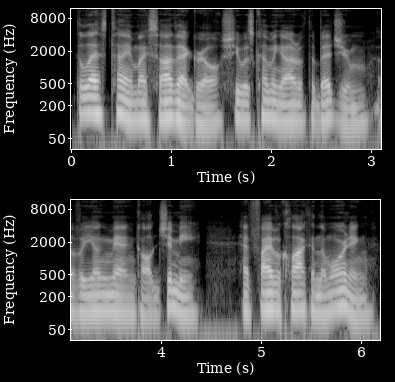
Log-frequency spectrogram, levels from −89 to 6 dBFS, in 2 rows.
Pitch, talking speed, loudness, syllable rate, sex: 110 Hz, 250 wpm, -19 LUFS, 5.7 syllables/s, male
